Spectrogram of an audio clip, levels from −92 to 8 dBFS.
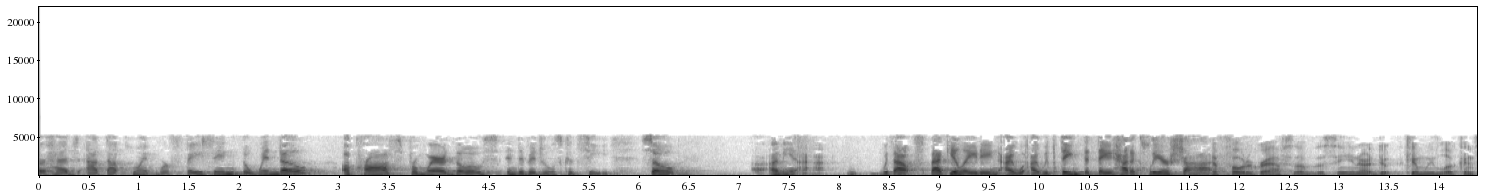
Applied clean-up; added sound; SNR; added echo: none; none; none; none.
